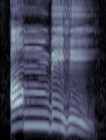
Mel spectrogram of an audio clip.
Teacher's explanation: یعنی میم پر آواز کو کتنی دیر کے لیے روک کر رکھیں گے؟ ایک الف کے برابر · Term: اخفا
